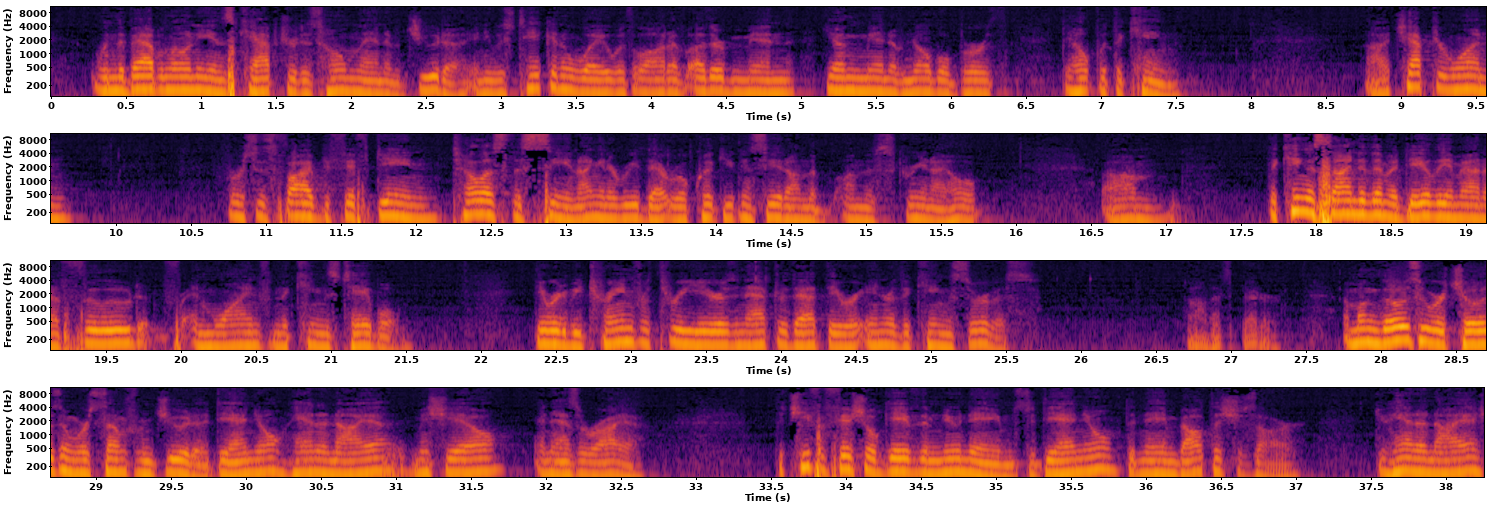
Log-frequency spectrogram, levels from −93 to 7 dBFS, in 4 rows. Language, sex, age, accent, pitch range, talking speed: English, male, 50-69, American, 115-145 Hz, 195 wpm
